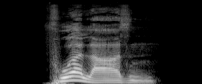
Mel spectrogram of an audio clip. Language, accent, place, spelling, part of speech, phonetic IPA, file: German, Germany, Berlin, vorlasen, verb, [ˈfoːɐ̯ˌlaːzn̩], De-vorlasen.ogg
- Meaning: first/third-person plural dependent preterite of vorlesen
